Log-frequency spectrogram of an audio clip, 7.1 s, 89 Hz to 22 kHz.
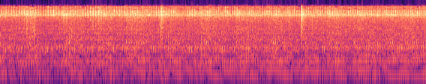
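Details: Craftsman 13.5HP mid-engine riding mower replacement engine after fitting new flywheel key: note rises and falls about once a second with sharp pops, hunting and backfiring; governor reset gave no change, owner suspects carburetor.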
